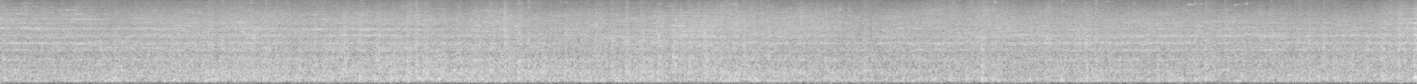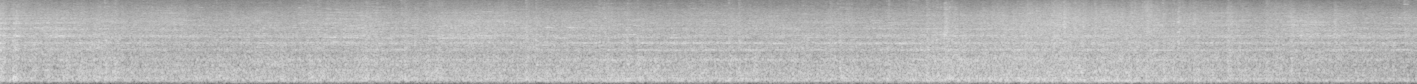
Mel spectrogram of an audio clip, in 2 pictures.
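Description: BNSF freight train's cars rolling steadily past: a continuous rumble and clatter of wheels on rail, with faint high steady tones above it.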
